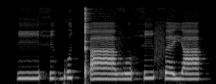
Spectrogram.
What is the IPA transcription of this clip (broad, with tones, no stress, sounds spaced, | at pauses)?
iː˨ h i˨ ɡʷ i˦ kʼ aː˨ v ʊ˨ h i˦ f ɛ˦ j a˦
